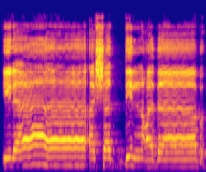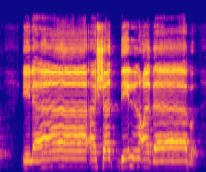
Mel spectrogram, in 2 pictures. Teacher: شین کو دال کے ساتھ ملائیں گے، دال کو لام کے ساتھ ملائیں گے، دال کو سختی کے ساتھ شدت کے ساتھ پڑھیں گے · آخر با پر جو ہے قلقلہ کریں گے، جھٹکا دیں گے، جھٹکے کے ساتھ با کو پڑھیں گے کیونکہ یہ حروف قلقلہ کا حرف ہے۔ إِلَىٰ أَشَدِّ الْعَذَابِ، إِلَىٰ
